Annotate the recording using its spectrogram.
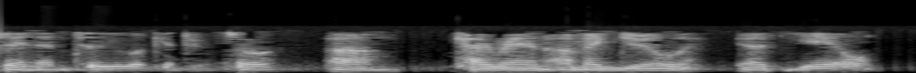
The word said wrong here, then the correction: Amegadjie: How do you say the guy's name? Amegil? Bro, Amegadjie. Come on, man. You guys are just doing this to mess with me. Kyran Amegadji. That's not what you said.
